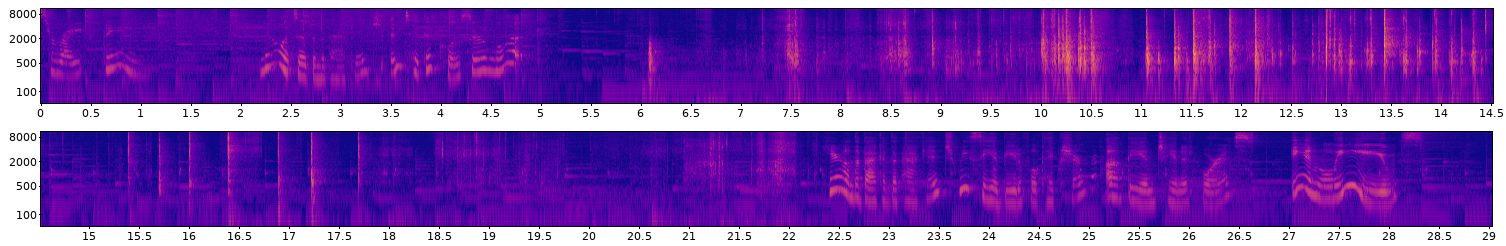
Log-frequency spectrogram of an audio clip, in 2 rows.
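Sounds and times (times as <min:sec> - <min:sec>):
soft background music: 0:00.0 - 0:29.0
plastic packaging crinkling: 0:06.6 - 0:14.4, 0:17.8 - 0:22.3
sharp clicks and taps: 0:15.3 - 0:17.9.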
